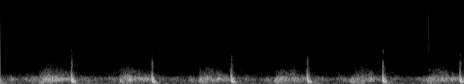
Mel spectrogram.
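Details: 14-year-old girl with tricuspid stenosis and regurgitation: heartbeat about 78/min with a rumbling murmur between beats; the diastolic murmur increases markedly on inspiration, its first part becoming higher-pitched and squeaky.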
